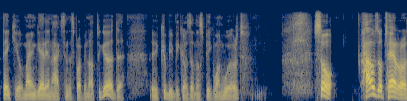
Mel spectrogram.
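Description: A man with a low, gravelly voice delivers a sermon, reading scripture and explaining it with emphasis. He restarts often and swings from quiet stretches to loud ones. The recording is dry and dull. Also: no room sound. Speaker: preacher.

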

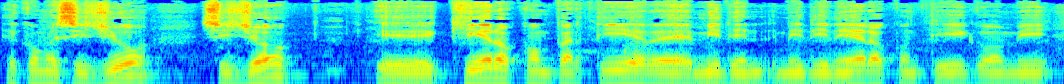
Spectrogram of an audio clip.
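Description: A man who preaches mainly in English and Italian, teaching from the Bible in halting second-language with frequent restarts and fillers. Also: medium pitch, gravelly, mellow. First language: not Spanish; preaches in English and Italian. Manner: halting non-native Spanish with many restarts and fillers.

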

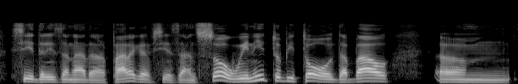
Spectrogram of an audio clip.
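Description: A man preaching a sermon, reading scripture aloud and explaining it emphatically, with frequent restarts and swings from quiet to loud. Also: mid-range voice, creaky, no echo, lo-fi sound.

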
